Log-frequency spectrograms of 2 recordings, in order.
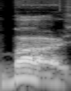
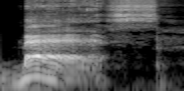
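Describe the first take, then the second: First: The R sound after the vowel is pronounced. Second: The R sound after the vowel is dropped. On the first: "You don't say bars" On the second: "You say bass"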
